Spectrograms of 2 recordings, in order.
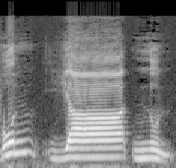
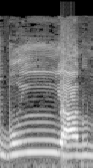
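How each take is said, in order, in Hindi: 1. 'y' से पहले 'n' साफ़ बोला जाता है। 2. 'n' आगे की 'y' में मिल जाता है। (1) "इजहार मुतलक का कायदा लगेगा" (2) "बुई या नून होना चाहिए था, लेकिन ऐसा नहीं है"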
